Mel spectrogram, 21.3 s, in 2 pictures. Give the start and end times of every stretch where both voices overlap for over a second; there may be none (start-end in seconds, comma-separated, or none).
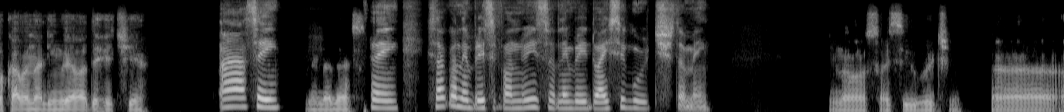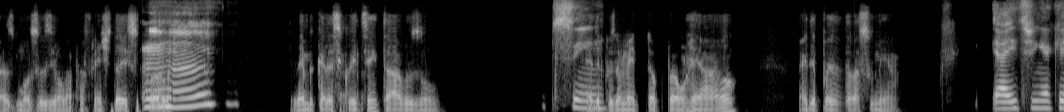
none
